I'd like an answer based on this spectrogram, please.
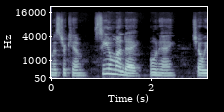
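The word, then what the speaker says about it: Unhei: "Yes, it's pronounced Eun-hee. And it means grace," Mr.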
